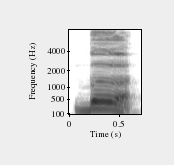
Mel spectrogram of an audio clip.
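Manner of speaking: "ब" loud and low, standing alone; isolated letter sound. Shown as a demonstration. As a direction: sound out "ब" with a short neutral vowel. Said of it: "एक एक अक्षर का उच्चारण करके".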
